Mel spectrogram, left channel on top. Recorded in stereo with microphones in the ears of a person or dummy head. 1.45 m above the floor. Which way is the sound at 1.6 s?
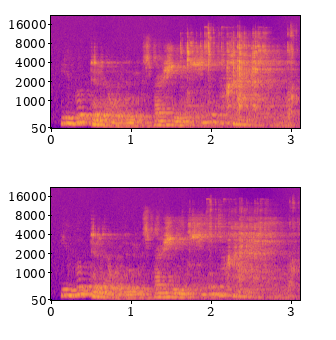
75° left (ahead or behind).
